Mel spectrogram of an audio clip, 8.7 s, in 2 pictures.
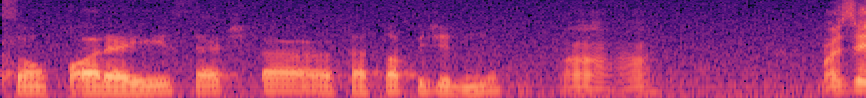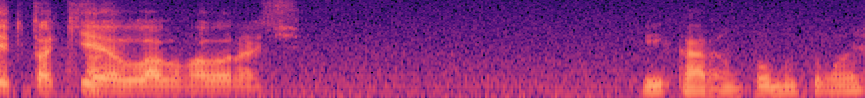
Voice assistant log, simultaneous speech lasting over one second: none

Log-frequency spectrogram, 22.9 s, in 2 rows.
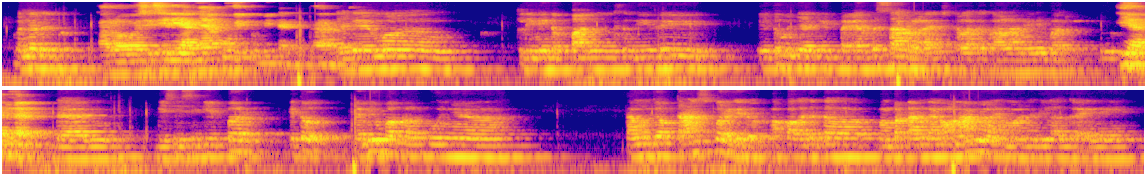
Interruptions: none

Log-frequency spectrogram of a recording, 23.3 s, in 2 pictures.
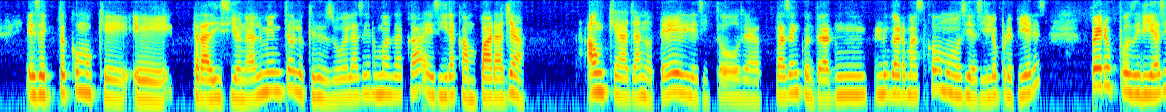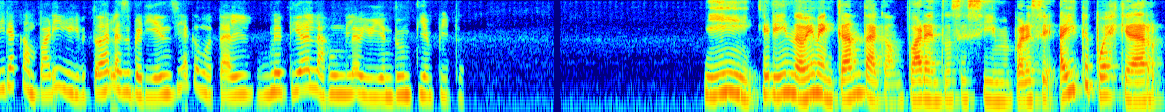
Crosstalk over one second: none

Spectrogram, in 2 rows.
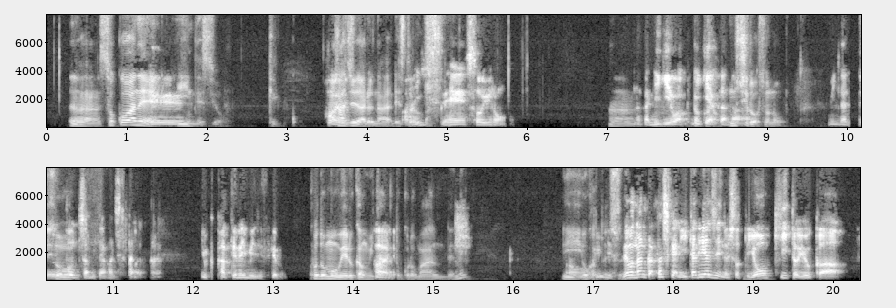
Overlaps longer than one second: present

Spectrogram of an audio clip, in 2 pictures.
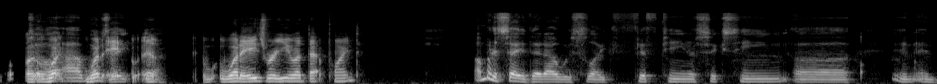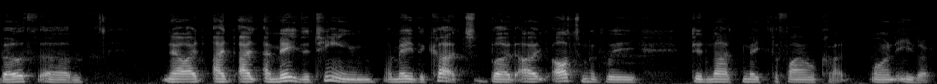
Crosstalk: present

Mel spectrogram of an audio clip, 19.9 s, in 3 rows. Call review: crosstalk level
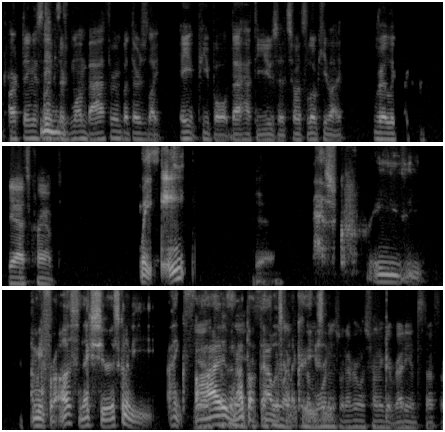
present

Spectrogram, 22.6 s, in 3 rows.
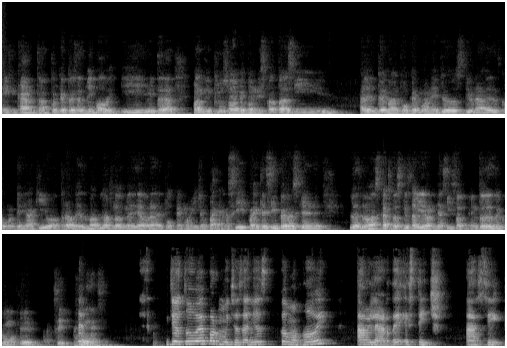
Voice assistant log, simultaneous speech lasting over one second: none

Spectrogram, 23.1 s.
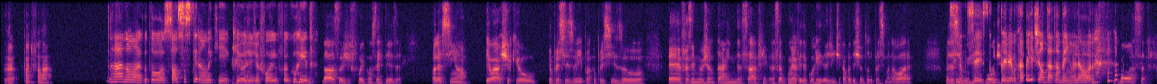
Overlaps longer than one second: present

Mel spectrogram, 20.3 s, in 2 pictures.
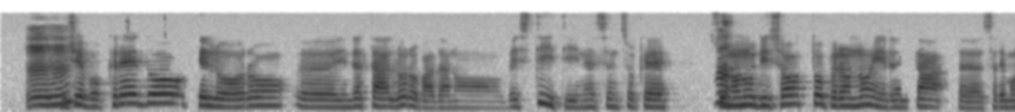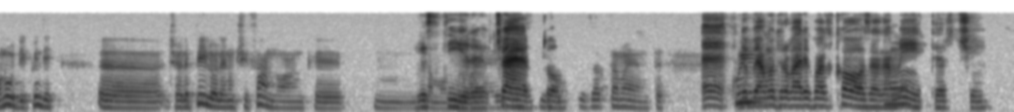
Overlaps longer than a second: present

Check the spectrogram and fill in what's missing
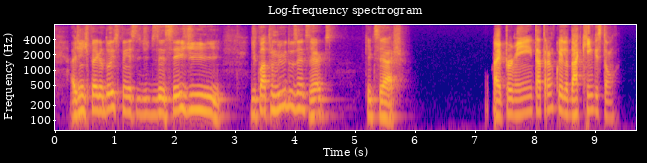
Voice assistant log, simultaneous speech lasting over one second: none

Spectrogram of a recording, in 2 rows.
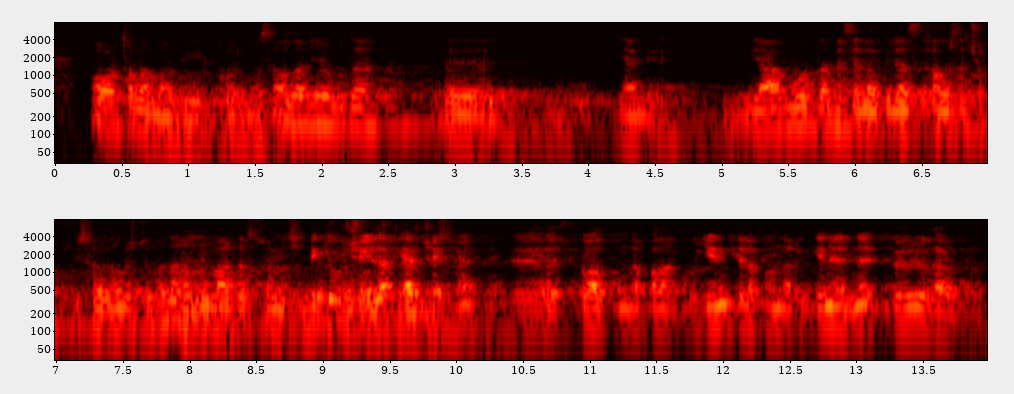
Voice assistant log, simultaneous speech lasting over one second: present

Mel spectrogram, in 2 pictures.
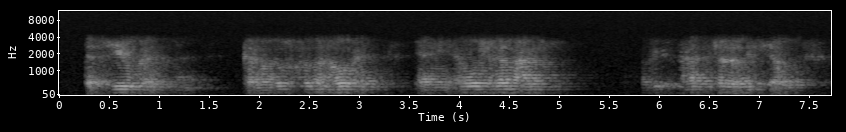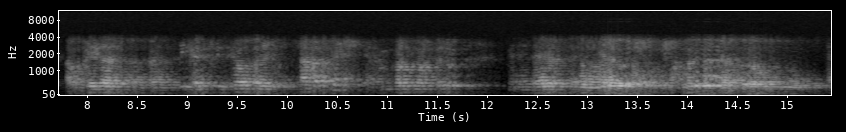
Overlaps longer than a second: present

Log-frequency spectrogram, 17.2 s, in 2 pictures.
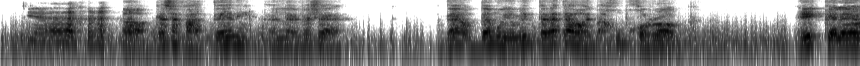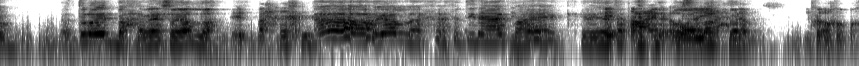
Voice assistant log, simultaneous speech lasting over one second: present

